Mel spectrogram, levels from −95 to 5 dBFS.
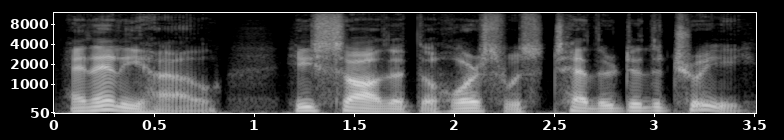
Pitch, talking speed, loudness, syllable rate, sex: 100 Hz, 205 wpm, -21 LUFS, 5.5 syllables/s, male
